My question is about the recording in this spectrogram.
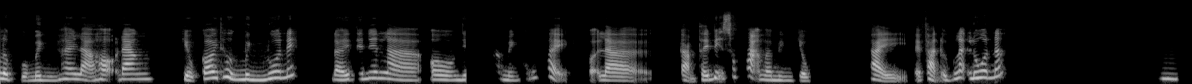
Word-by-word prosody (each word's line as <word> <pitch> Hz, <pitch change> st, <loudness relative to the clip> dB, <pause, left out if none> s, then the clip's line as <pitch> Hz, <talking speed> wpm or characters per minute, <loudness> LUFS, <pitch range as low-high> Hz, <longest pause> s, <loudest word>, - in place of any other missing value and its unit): lực 255 Hz, -2 st, +7 dB
của 180 Hz, -, -4 dB
mình, 185 Hz, 0 st, -1 dB
hay 250 Hz, -1 st, +1 dB
là 220 Hz, -, +2 dB
họ 225 Hz, -1 st, +1 dB
đang, 245 Hz, 0 st, +2 dB, 0.3 s
kiểu, 205 Hz, -3 st, +1 dB
coi 285 Hz, +2 st, +6 dB
thường 290 Hz, -10 st, +3 dB
mình 210 Hz, -3 st, +4 dB
luôn 300 Hz, +5 st, +3 dB
ấy. 395 Hz, +4 st, 0 dB, 0.3 s
Đấy, 215 Hz, -1 st, +3 dB
thế 250 Hz, -, -5 dB
nên 285 Hz, +2 st, +1 dB
là, 205 Hz, -7 st, +1 dB
ờ, 220 Hz, -, +1 dB, 0.2 s
nếu 205 Hz, +1 st, 0 dB, 0.3 s
mà 215 Hz, -, -8 dB
mình 190 Hz, -1 st, -3 dB
cũng 280 Hz, +7 st, -13 dB
phải, -, -, -2 dB, 0.2 s
gọi -, -, -3 dB
là, 185 Hz, -4 st, +2 dB, 0.4 s
cảm -, -, 0 dB
thấy 205 Hz, -3 st, +2 dB
bị 295 Hz, -, -1 dB
xúc 355 Hz, -2 st, -6 dB
phạm 375 Hz, -, +2 dB
và 205 Hz, -, +1 dB
mình, 190 Hz, -2 st, -2 dB
kiểu, 170 Hz, -1 st, -1 dB, 0.6 s
phải 150 Hz, 0 st, +2 dB
phải 190 Hz, -, -4 dB
phản -, -, +2 dB
ứng 205 Hz, +3 st, -4 dB
lại 310 Hz, 0 st, +2 dB
luôn 310 Hz, +2 st, +5 dB
á. 365 Hz, +3 st, +1 dB, 1.6 s
Ừm. 260 Hz, -2 st, -1 dB
225 Hz, 205 wpm, -24 LUFS, 195-275 Hz, 1.6 s, lực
